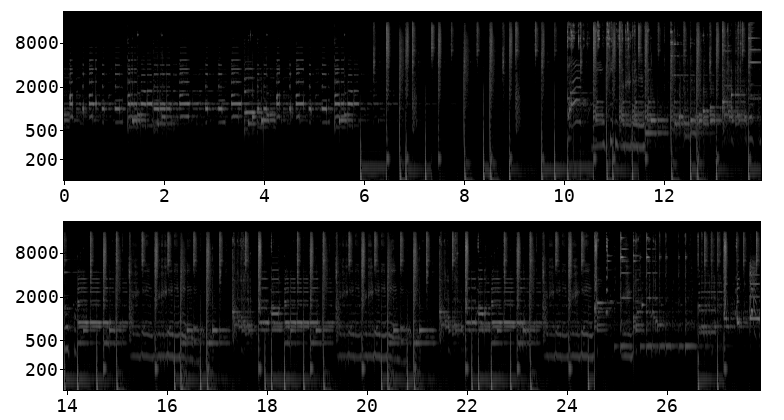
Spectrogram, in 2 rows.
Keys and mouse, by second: 0.1 alt+e, 2.1 Tab, 2.8 s, 4.0 s, 5.5 ctrl+z, 6.3 g, 8.3 g, 9.3 g, 10.2 g, 11.5 shift+d, 13.4 s, 14.2 g, 15.6 shift+d, 16.7-20.4 typing, 22.3 shift+click, 22.6 shift+click, 23.7 ctrl+j.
